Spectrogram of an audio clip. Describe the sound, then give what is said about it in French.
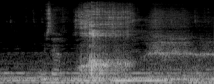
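A voice imitates a tired man snoring as he lies on a straw pallet, producing one drawn-out, low, rasping breath that lasts about two seconds. “Et bientôt, tu l'entends rassuré, ronfler.”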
